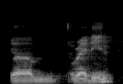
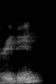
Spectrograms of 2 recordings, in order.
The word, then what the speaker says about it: Reading: We're named after the town, Reading. And so many people pronounce it as Reading, but it's actually Reading.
